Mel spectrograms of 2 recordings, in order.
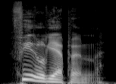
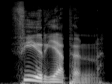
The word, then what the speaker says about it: fierljeppen: is how we say F yapen Feen there is a light emphasis on the first syllable Feen fear yep can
